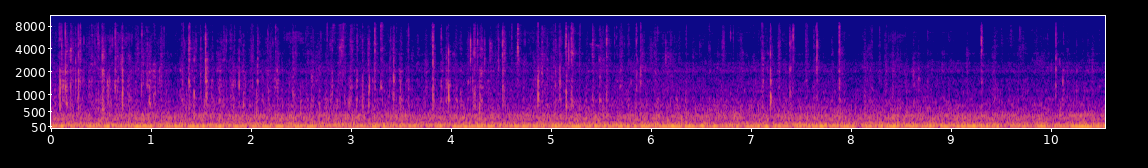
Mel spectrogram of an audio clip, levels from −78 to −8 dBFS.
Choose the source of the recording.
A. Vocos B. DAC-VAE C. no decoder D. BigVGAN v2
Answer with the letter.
C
